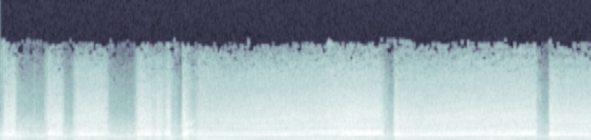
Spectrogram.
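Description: A car engine roars and revs up through the gears, dipping with each gear change.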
